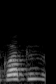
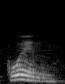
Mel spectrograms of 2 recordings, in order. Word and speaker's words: Cohen: Yo sé esa tradición porque es tradición de mi familia, como bien sabes, mi apellido, que lo pronunciaste un poquito diferente, no es Cuatl, es Cohen, es un apellido judío.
